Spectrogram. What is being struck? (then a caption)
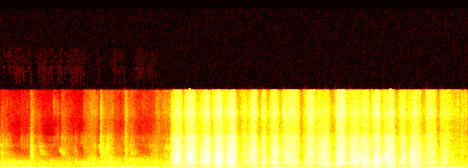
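Pile carpet scrubbed with a bristle brush. A gloved hand scrubs a wet, medium-sized patterned pile rug covered in soapy foam, lying flat on a tiled floor, back and forth with a handheld bristle brush. Soft, faint brushing for the first few seconds gives way to louder, bright, rhythmic swishing strokes that repeat at a quick, steady pace until the end.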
